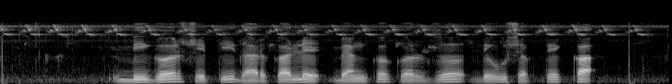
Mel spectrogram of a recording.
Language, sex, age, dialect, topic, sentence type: Marathi, male, 31-35, Varhadi, agriculture, question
